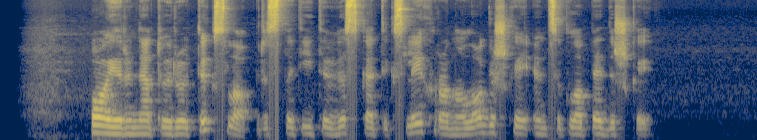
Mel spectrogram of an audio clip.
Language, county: Lithuanian, Kaunas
